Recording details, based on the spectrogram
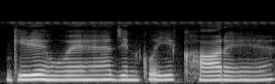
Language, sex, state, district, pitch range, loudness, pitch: Hindi, female, Odisha, Khordha, 205-215 Hz, -14 LUFS, 210 Hz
